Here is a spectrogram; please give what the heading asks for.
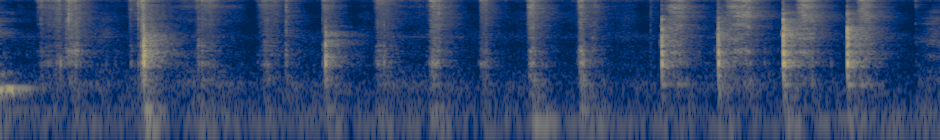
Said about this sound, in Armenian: Ինչքան հնարավոր է մանր կտրատեցի։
